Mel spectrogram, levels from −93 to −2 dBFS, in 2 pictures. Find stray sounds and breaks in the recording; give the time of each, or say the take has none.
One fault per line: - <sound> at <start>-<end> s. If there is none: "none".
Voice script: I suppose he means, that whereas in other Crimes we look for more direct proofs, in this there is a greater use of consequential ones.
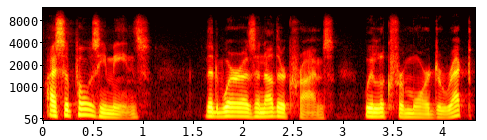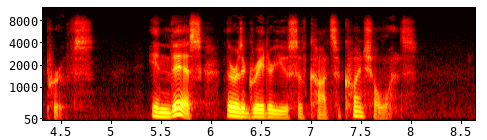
none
